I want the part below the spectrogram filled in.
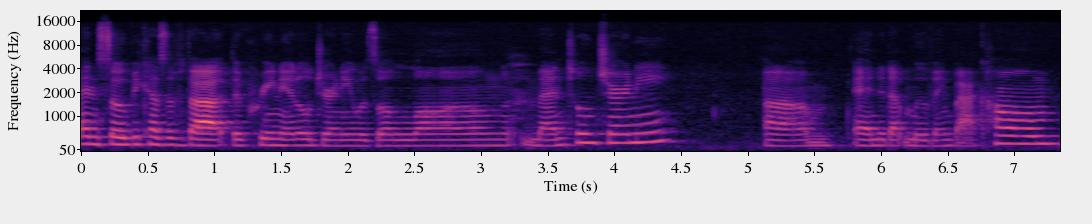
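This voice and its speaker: This woman has a plain, everyday voice, fairly low in pitch, with ordinary pitch variation and a fairly slow pace. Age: 20s. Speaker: single mother sharing her story. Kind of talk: personal testimony. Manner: casual with many fillers.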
